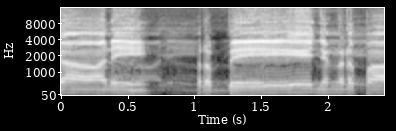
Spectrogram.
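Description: A man's voice intoning a supplication (dua) in a chanted, melodic style: two long held phrases with a short break about halfway.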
